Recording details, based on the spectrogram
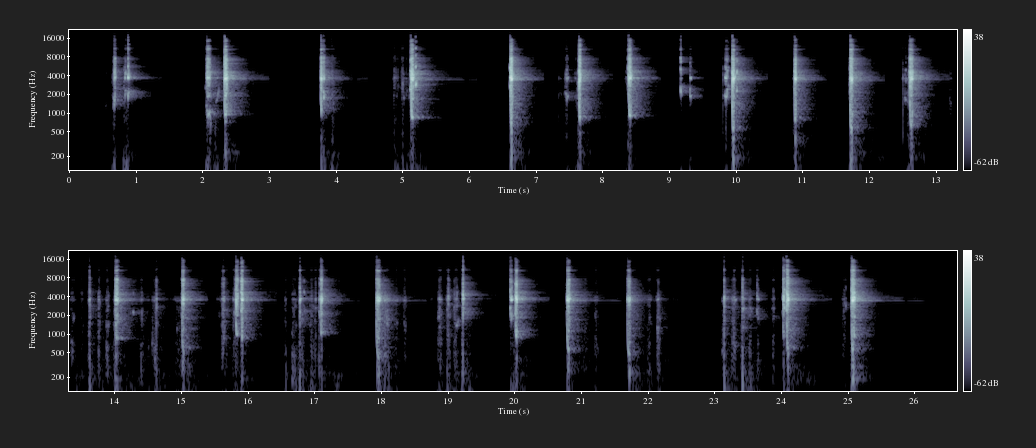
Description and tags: Short and sudden twisting of a glas opening against another one with a slightly smaller but fitting opening.
Possible use as fragments/sublayer in sounddesign.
